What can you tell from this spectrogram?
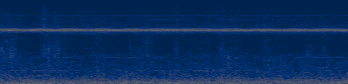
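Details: Grass insects singing, a continuous shrill high note sustained without pause from start to finish, with a faint higher overtone line and soft low background hum.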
